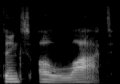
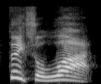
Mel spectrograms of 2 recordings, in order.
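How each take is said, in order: First: Said in the usual way. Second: Louder, slow sarcastic thanks with a laugh. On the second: Shown as a demonstration. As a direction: make the thanks drip with mock sarcasm. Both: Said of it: "Does that sound sarcastic?".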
